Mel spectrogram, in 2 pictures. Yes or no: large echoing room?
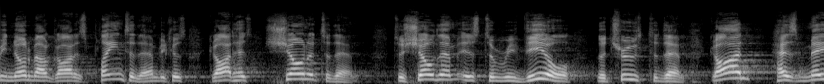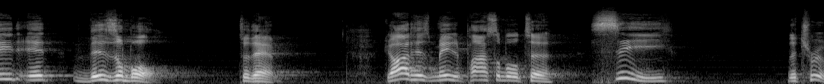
yes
